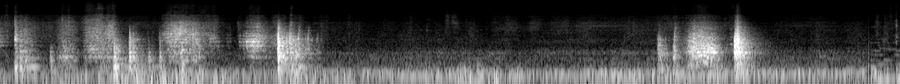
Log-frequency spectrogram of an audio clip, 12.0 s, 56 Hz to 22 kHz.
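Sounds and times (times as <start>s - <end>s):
wood scraping: 0.0s - 4.6s, 7.6s - 10.4s.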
